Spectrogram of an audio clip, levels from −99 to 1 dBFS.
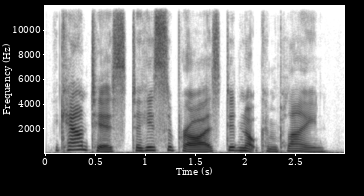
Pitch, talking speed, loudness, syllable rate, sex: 200 Hz, 160 wpm, -18 LUFS, 4.6 syllables/s, female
